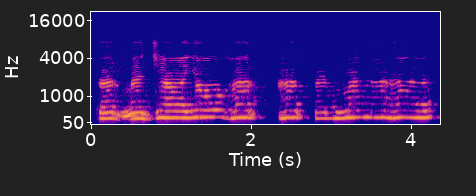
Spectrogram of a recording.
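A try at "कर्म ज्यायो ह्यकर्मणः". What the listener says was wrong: Okay, hyakarmanaha, that's fine.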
